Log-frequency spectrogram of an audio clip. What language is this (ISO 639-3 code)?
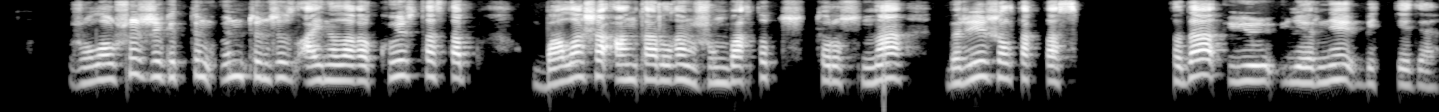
kaz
